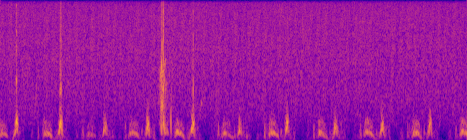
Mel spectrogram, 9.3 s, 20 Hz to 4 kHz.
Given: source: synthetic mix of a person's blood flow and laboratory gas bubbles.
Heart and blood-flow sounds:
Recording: Doppler ultrasound of blood flow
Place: precordium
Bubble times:
3.17-3.46 s: bubbles
From the record:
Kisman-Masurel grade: 113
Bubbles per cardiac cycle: 1 to 2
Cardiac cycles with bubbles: 1 to 10%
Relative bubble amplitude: loud (0.450 to 0.775)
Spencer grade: 1 (occasional bubble signal discernible with the cardiac motion signal, with majority of cardiac periods free of bubbles)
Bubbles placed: only in the low amplitude regions of the cardiac cycle

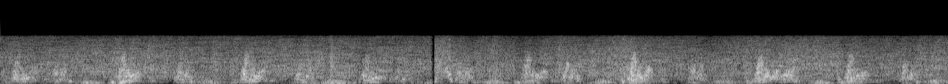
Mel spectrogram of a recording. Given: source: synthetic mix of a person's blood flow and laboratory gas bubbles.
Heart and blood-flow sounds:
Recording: Doppler ultrasound of blood flow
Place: precordium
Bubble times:
4.44-4.54 s: bubbles
From the record:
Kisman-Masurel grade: 113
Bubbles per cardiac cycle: 1 to 2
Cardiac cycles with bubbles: 1 to 10%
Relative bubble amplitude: loud (0.450 to 0.775)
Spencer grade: 1 (occasional bubble signal discernible with the cardiac motion signal, with majority of cardiac periods free of bubbles)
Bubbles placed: anywhere in the cardiac cycle

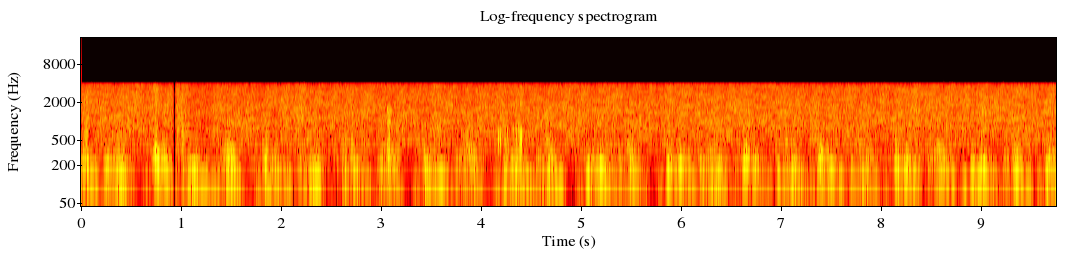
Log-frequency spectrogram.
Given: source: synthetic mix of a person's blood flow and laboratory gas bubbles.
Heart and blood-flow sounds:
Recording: Doppler ultrasound of blood flow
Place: precordium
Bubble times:
0.00-0.12 s: bubbles
2.69-2.74 s: bubbles
3.04-3.11 s: bubbles
4.13-4.44 s: bubbles
From the record:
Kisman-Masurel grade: 123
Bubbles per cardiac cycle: 1 to 2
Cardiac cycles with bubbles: 10 to 50%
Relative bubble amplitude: loud (0.450 to 0.775)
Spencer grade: 2 (many but less than half of the cardiac periods contain bubble signals, singularly or in groups)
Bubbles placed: only in the low amplitude regions of the cardiac cycle

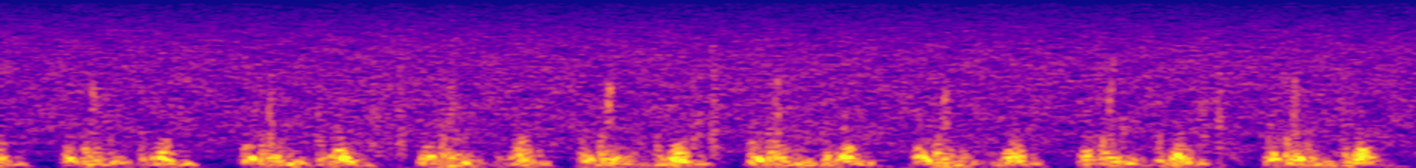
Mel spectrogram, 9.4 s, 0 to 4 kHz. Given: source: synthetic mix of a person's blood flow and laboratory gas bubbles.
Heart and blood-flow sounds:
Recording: Doppler ultrasound of blood flow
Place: precordium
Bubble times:
no bubbles
From the record:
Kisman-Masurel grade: 000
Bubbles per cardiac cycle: 0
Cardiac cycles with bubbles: 0%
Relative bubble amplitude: no bubbles discernible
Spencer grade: 0 (complete lack of bubble signals)

